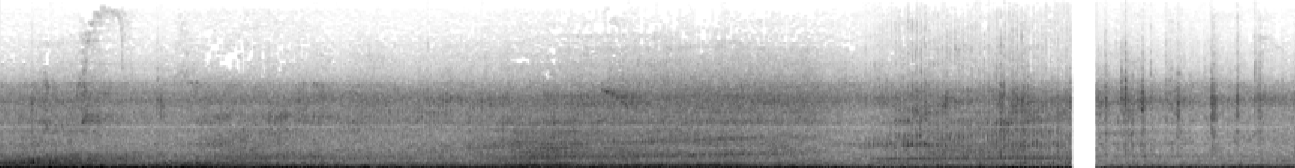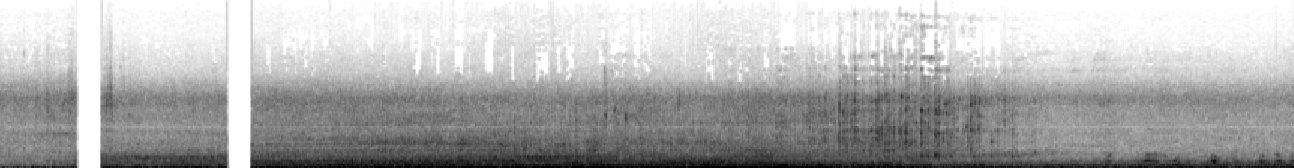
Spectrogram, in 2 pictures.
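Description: Steady road-traffic noise with motorbikes passing, cutting out to silence three times for a moment in the middle.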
